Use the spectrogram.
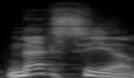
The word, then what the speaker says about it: NXIVM: Nexium. Yeah. Oh, Nexium. Yeah. So P. Diddy's defense attorney was the defense attorney for the Nexium guy.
